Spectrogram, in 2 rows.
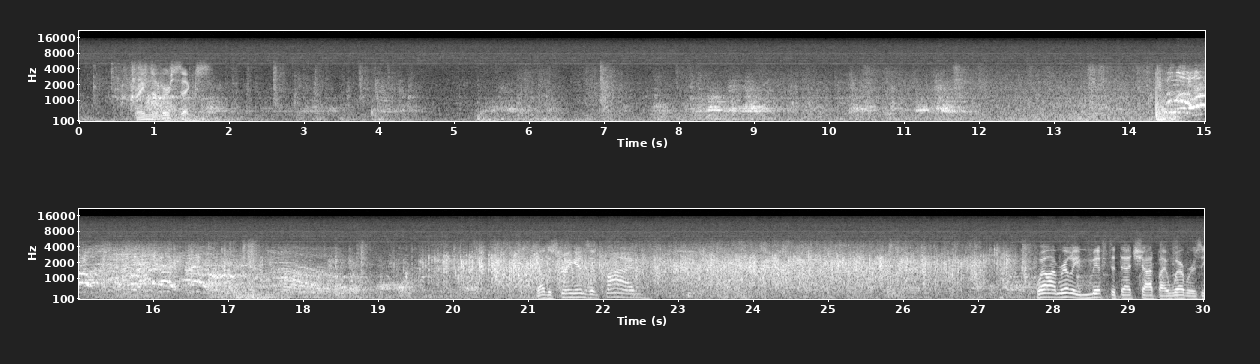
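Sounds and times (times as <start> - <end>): bowling ball rolling down lane: 0.1 - 28.5
bowling pins crashing: 13.3 - 27.8
crowd reacting loudly: 14.5 - 18.5.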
